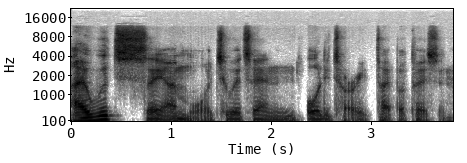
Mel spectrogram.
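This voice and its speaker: The man's voice is very deep and low, with vocal fry. His intonation is lively. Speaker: coaching client. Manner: slow talker.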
